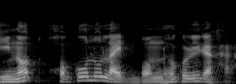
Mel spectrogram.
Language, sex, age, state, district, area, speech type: Assamese, male, 45-60, Assam, Nagaon, rural, read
